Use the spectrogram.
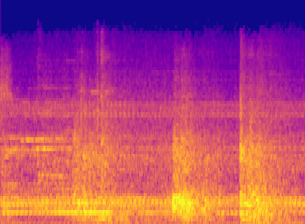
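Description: A Paris Métro train rumbles steadily into a station, a low mechanical drone with faint squealing tones and two sharp clanks near the end, with no one talking.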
